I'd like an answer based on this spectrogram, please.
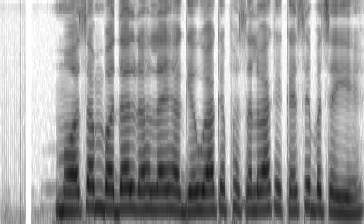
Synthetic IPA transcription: mɔsəmbəd̪əlɾəɦləjɦəɡeɦuakepʰəsəlʋakekɛjsebət͡ʃəije

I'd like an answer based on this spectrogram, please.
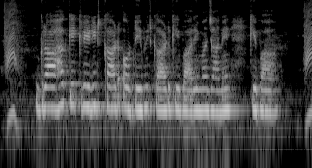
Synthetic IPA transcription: ɡɾaːɦəkːekɾeːɖɪʈkaːɾɖɔːɾɖeːbɪʈkaːɾɖkebaːɾemẽd͡ʒaːnekebaːd̪

